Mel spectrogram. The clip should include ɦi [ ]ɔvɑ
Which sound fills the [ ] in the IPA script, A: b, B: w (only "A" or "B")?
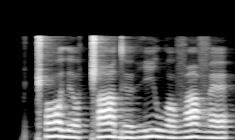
B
